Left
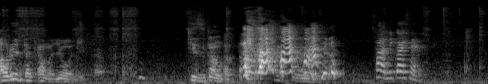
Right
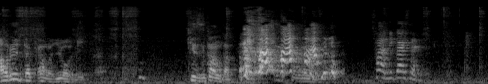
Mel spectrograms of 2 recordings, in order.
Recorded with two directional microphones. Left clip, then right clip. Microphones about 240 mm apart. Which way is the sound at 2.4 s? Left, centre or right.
Left.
